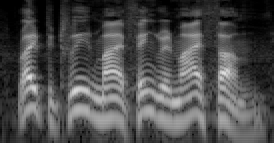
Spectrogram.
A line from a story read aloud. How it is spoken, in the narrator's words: he cried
